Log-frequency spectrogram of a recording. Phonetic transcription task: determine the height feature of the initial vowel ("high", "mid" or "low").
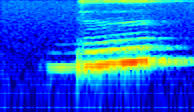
high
